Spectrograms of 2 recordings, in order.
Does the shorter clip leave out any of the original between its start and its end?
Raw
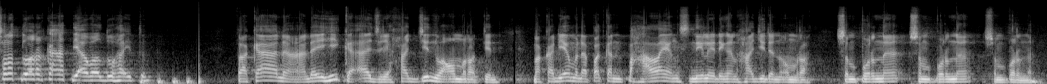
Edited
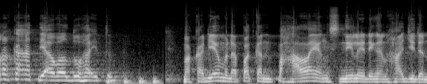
yes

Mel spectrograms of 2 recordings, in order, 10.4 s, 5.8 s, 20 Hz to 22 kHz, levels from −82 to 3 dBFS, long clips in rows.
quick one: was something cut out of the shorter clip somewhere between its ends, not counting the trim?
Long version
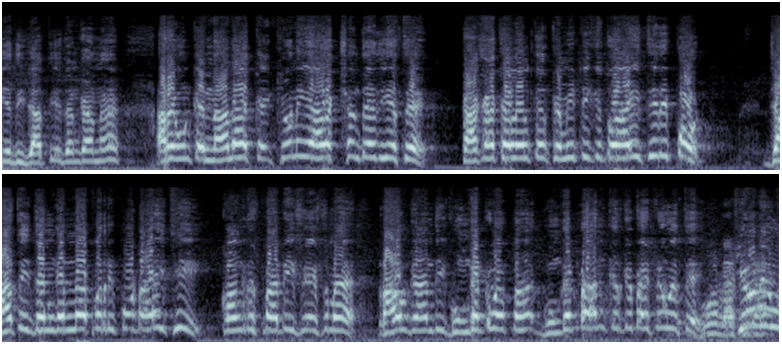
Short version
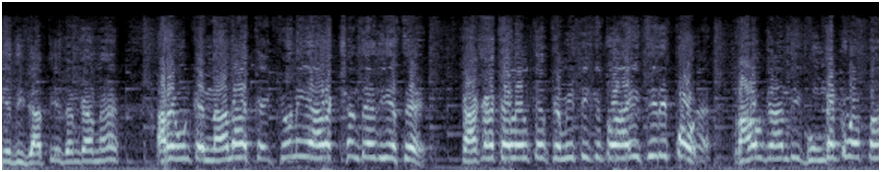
yes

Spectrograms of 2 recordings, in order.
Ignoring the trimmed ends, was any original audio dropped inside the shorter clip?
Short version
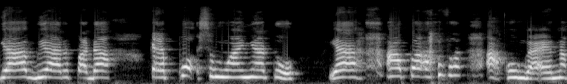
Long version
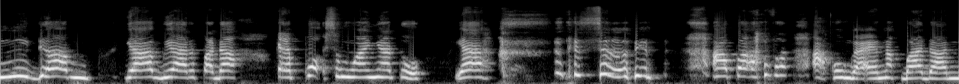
yes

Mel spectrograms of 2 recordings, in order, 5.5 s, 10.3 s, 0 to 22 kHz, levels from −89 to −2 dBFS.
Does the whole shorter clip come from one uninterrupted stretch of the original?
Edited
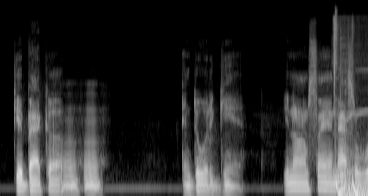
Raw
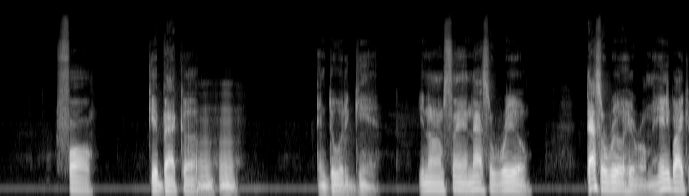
yes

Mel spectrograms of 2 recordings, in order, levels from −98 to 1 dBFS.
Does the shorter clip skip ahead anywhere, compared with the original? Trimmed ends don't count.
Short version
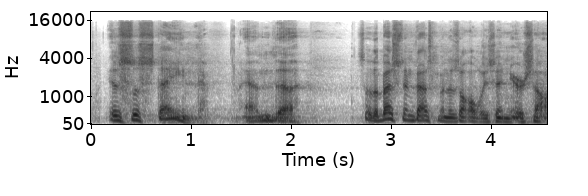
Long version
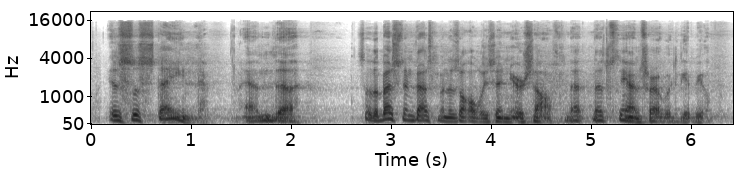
no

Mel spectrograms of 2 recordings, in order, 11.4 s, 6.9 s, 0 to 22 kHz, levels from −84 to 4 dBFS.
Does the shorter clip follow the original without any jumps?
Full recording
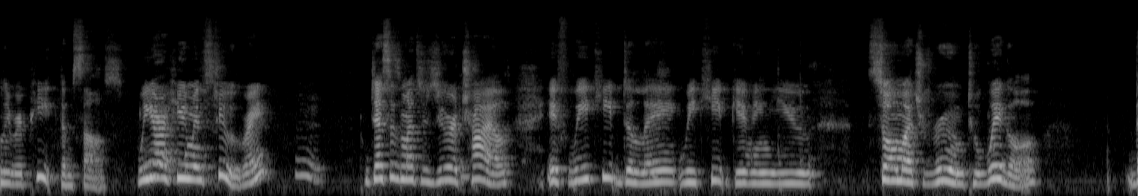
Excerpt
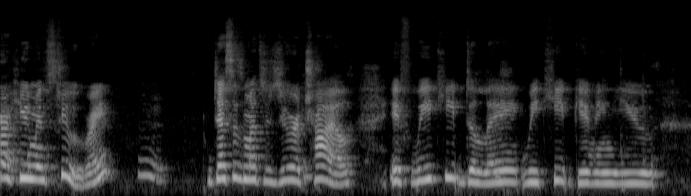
yes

